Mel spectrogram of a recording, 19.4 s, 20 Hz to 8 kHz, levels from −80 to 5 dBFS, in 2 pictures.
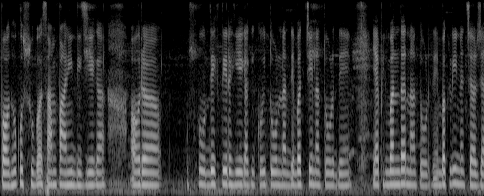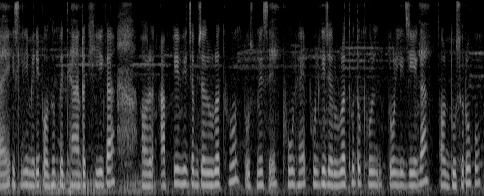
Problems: constant background noise, background conversations at intervals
